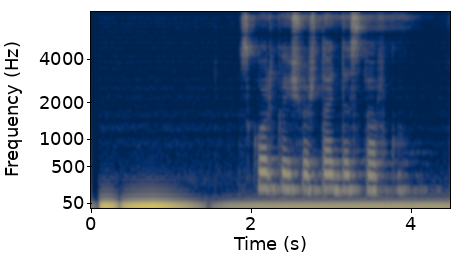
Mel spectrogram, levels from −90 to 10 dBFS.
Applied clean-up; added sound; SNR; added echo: none; none; none; reverberation time 2.7 s.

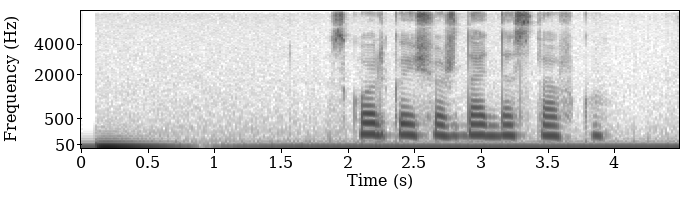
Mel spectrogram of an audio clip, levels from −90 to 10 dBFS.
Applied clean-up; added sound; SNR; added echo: none; none; none; none.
